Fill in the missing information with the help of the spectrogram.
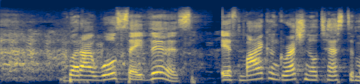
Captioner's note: audience laughing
